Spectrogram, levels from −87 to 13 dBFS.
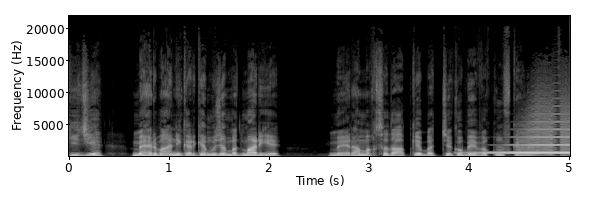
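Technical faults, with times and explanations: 3.85 to 5.01 s, loudspeaker feedback squeal: a 605 Hz tone swells over roughly 0.7 s until it sits about 5 dB above the speech, as the mic-to-speaker loop runs away at that one frequency.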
